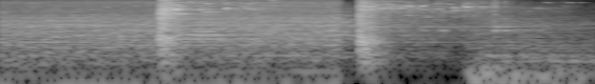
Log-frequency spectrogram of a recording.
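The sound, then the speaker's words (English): Two sharp pops of vanity light bulbs around a mirror bursting one by one, glass shattering with each, spaced well under a second apart over a steady hiss of background noise, fairly loud. “The light in them surged until they burst, one by one.”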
